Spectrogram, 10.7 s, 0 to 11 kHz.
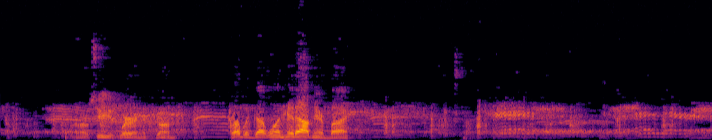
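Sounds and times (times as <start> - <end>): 
several sheep bleating: 0.0 - 10.6
speech: 1.1 - 2.8, 3.4 - 5.3.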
